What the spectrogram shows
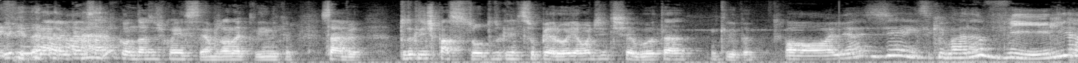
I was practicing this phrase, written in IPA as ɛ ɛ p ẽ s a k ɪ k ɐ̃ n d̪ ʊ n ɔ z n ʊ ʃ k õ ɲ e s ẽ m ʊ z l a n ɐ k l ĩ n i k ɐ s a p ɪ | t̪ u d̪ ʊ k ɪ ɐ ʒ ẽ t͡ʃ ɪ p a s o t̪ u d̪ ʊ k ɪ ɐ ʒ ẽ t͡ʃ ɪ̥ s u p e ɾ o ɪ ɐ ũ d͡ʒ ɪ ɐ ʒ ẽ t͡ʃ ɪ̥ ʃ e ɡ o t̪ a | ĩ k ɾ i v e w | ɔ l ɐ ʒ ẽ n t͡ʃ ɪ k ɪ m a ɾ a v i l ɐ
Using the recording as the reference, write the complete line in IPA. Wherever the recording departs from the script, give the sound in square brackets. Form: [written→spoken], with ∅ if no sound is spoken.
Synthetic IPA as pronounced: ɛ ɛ p ẽ s a k ɪ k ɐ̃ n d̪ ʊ n ɔ z n ʊ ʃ k õ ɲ e s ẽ m ʊ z l a n ɐ k l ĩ n i k ɐ s a [p→b] ɪ | t̪ u d̪ ʊ k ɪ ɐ ʒ ẽ t͡ʃ ɪ p a s o t̪ u d̪ ʊ k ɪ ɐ ʒ ẽ t͡ʃ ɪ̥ s u p e ɾ o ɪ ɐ [ũ→õ] d͡ʒ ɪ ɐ ʒ ẽ t͡ʃ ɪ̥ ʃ e ɡ o t̪ a | ĩ k ɾ i v e w | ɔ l ɐ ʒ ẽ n t͡ʃ ɪ k ɪ m a ɾ a v i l ɐ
